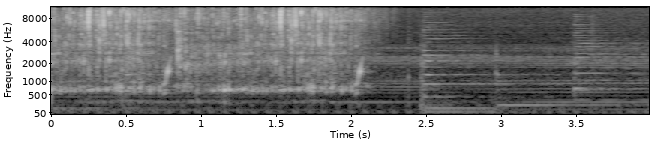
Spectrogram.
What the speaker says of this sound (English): Let's fill our water bottles.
